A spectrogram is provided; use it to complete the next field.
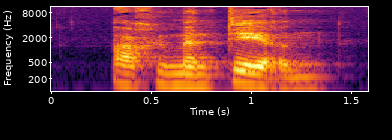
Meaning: to argue
- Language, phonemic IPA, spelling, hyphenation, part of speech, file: Dutch, /ɑrɣymɛnˈteːrə(n)/, argumenteren, ar‧gu‧men‧te‧ren, verb, Nl-argumenteren.ogg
